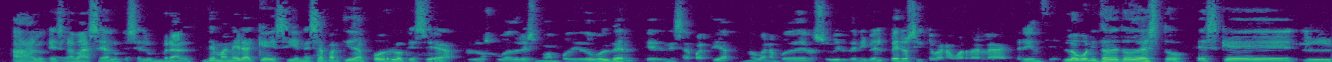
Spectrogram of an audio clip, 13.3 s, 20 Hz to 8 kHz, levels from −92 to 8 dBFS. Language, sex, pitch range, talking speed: Spanish, male, 100-130 Hz, 250 wpm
